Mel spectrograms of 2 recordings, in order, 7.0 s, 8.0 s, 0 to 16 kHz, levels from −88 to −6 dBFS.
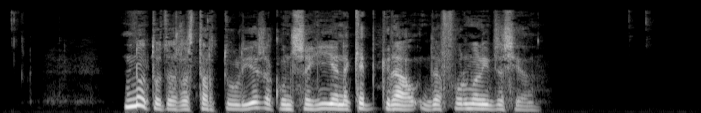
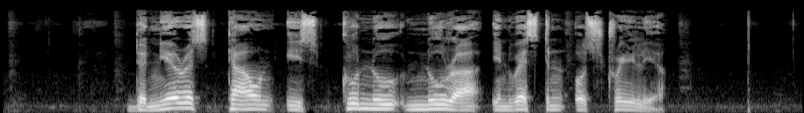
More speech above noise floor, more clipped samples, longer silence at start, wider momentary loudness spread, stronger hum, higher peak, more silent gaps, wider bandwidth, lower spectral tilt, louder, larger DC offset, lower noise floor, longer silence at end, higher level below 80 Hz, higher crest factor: first, 62 dB vs 45 dB; neither; about the same, 1.25 s vs 1.3 s; about the same, 8 LU vs 10 LU; neither; second, -6 dBFS vs 0 dBFS; neither; about the same, 11.5 kHz vs 11.5 kHz; about the same, -5 dB/octave vs -4 dB/octave; second, -22 LUFS vs -16 LUFS; neither; first, -84 dBFS vs -61 dBFS; first, 1.65 s vs 1.4 s; second, -66 dBFS vs -54 dBFS; about the same, 18 dB vs 18 dB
